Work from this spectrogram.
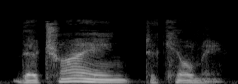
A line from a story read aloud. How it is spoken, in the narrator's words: Yossarian told him calmly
